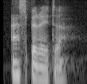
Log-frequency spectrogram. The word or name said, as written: aspirator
